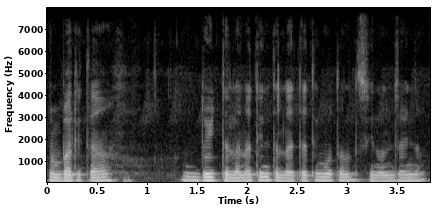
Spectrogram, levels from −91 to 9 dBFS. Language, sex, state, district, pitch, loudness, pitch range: Bengali, male, Tripura, Unakoti, 140 Hz, -17 LUFS, 135-150 Hz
